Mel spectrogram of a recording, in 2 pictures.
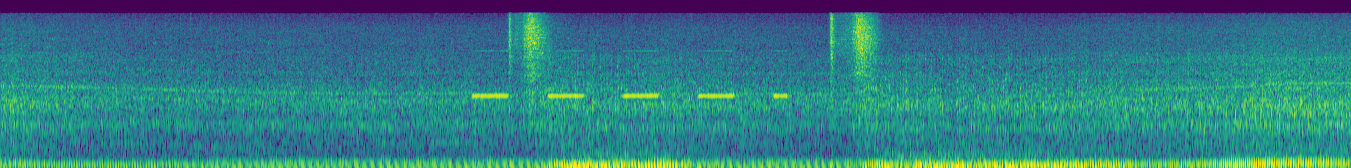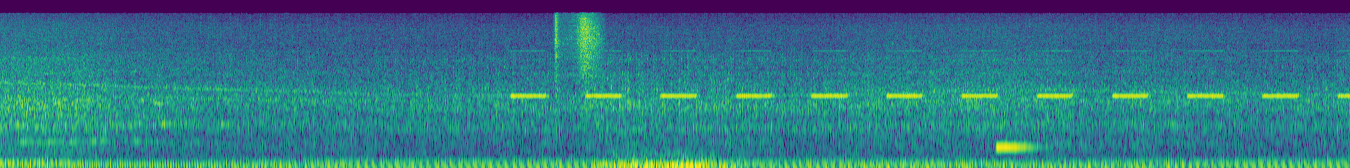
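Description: A truck engine idles and rumbles steadily, revving up now and then.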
